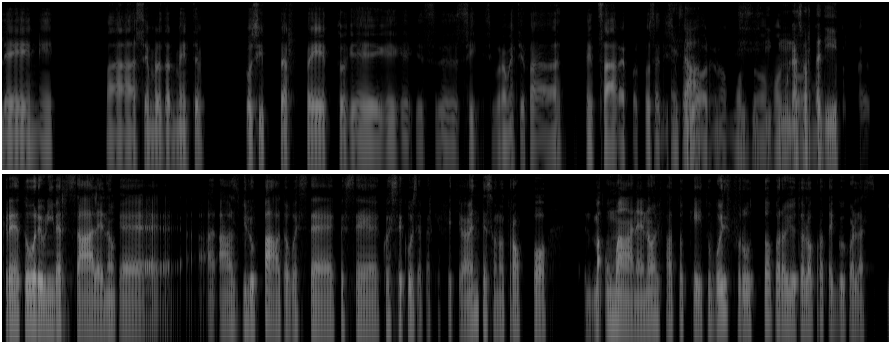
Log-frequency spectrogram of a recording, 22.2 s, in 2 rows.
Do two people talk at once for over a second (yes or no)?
yes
